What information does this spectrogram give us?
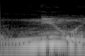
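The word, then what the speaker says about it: ν: थोड़ा वी बनाने में थोड़ा सा ऐसे कर देते हैं, इट इज कॉल्ड न्यू को ऐसे प्रोनाउंस करते हैं NEU, न्यू इसको पढ़ते हैं NEU, इस सिंबल को।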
